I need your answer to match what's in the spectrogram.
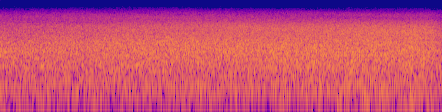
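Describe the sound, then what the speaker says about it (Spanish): Water roars steadily at the top of a waterfall where the fall begins, a dense, unbroken rushing wash heard up close and loud, with no voices over it. "es que es la primera vez que puedo ver una cascada desde arriba, desde donde comienza"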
